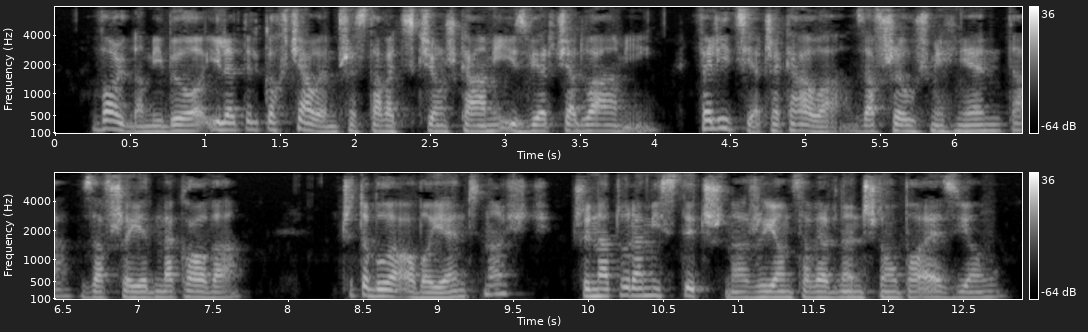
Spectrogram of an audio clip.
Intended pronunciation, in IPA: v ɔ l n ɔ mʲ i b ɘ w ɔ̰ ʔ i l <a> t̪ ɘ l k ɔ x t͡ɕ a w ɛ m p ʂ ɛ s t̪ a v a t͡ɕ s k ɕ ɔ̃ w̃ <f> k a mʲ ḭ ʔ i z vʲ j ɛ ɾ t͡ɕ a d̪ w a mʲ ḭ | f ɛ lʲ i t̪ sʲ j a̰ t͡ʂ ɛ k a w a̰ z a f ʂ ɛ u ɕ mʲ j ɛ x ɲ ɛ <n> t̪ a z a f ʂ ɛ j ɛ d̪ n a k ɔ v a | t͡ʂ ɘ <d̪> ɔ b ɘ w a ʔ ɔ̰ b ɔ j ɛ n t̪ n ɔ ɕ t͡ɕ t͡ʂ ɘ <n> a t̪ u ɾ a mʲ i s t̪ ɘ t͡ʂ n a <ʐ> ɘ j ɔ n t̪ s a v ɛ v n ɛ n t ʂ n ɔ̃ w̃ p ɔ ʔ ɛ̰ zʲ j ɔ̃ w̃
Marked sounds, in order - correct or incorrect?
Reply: incorrect: ɛ, incorrect: ʂ, correct, incorrect: t̪, correct, correct

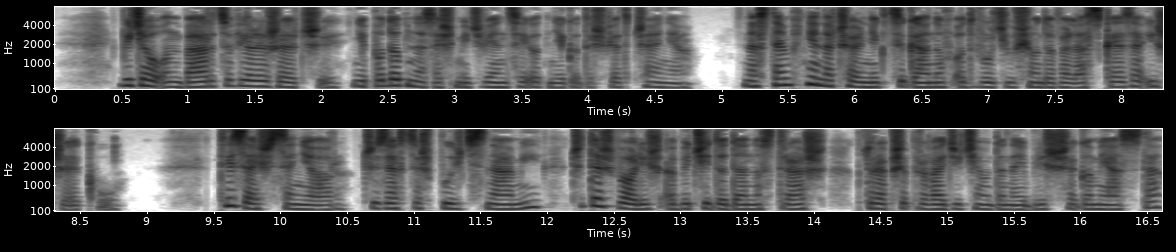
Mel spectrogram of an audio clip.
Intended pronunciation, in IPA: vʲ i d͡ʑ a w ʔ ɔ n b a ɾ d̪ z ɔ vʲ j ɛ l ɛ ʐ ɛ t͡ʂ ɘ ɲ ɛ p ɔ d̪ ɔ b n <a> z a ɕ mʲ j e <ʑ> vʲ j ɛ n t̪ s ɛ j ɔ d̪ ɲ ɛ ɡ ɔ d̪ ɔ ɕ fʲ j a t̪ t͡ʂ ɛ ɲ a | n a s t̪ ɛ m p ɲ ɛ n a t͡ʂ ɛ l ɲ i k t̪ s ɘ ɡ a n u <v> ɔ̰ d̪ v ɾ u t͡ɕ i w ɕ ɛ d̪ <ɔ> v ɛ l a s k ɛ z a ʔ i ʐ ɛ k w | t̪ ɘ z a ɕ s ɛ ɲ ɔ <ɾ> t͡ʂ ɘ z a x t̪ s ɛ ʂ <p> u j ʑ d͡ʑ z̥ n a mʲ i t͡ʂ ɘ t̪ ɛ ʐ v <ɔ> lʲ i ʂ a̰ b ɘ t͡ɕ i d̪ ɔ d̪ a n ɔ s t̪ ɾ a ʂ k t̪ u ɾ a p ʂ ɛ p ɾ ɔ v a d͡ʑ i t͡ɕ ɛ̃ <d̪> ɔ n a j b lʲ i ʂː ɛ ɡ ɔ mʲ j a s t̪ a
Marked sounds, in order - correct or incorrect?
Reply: correct, incorrect: d͡ʑ, incorrect: f, correct, correct, correct, correct, correct

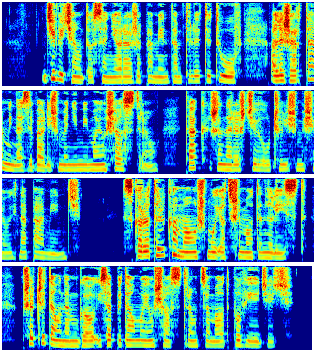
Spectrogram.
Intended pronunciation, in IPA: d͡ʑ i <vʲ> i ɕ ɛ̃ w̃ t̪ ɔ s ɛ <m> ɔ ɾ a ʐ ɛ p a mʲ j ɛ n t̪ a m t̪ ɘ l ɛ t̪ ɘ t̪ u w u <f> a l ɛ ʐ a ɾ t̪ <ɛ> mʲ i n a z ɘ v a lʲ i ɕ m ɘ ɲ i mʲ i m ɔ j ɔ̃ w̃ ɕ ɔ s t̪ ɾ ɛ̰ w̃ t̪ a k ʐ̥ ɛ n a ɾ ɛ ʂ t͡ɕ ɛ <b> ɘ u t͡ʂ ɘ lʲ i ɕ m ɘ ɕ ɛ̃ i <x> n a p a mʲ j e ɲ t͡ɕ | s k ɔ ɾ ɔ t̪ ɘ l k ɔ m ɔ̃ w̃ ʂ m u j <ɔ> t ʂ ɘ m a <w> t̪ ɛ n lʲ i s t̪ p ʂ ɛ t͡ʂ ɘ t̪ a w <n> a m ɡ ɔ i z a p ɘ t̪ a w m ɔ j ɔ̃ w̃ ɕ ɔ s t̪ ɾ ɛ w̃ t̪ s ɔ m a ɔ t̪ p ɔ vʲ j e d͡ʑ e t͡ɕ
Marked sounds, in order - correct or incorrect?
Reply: correct, incorrect: ɲ, correct, incorrect: a, incorrect: v, correct, correct, correct, correct

